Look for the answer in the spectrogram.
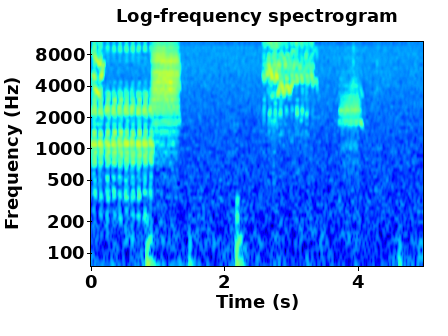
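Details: Seven barn owl owlets fed by their mother in a chimney-side nest box, Ságvár, Hungary, May 4, 2024; a quick run of pulsed chatter gives way to a rasping hiss, then shorter wavering squeals.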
